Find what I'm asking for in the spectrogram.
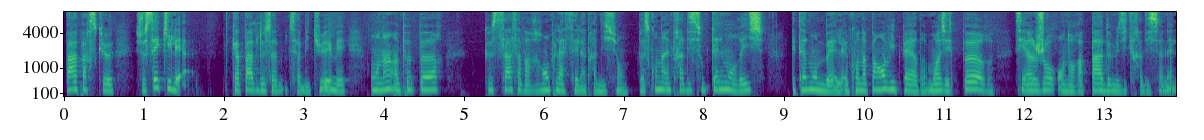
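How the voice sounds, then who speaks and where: A woman with an Arabic accent speaks at a fairly quick pace, with long, frequent pauses and a somewhat breathy voice. Her intonation is fairly even and her loudness very even. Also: medium pitch for a woman. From Syria. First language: Arabic (speaking French). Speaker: singer and composer. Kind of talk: interview. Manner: halting.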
